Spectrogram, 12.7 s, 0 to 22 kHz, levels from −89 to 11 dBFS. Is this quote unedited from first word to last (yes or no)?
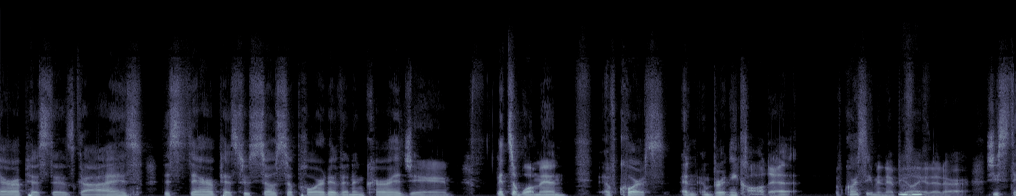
no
